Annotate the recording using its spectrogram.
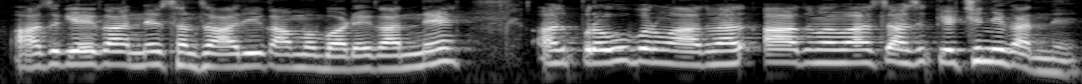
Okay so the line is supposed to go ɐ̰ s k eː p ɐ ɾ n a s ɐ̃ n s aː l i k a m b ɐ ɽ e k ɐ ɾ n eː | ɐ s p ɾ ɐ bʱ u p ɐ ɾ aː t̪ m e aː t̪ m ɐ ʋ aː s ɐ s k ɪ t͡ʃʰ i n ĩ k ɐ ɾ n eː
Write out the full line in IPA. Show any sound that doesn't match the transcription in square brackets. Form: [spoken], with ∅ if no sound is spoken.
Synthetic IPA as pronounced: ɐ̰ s k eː [k] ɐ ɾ n [e] s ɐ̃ n s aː [ɾ] i k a m b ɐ ɽ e k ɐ ɾ n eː | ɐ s p ɾ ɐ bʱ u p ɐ ɾ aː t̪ m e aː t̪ m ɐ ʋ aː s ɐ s k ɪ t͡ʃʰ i n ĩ k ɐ ɾ n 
